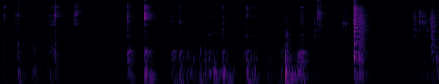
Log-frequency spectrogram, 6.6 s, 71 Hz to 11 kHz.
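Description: Irregular clicks and clinks of small metal hardware (a hex key, screws and T-nuts) knocking against an aluminium extrusion and 3D-printed parts as they are fitted by hand, with the loudest knock a little past five seconds in.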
